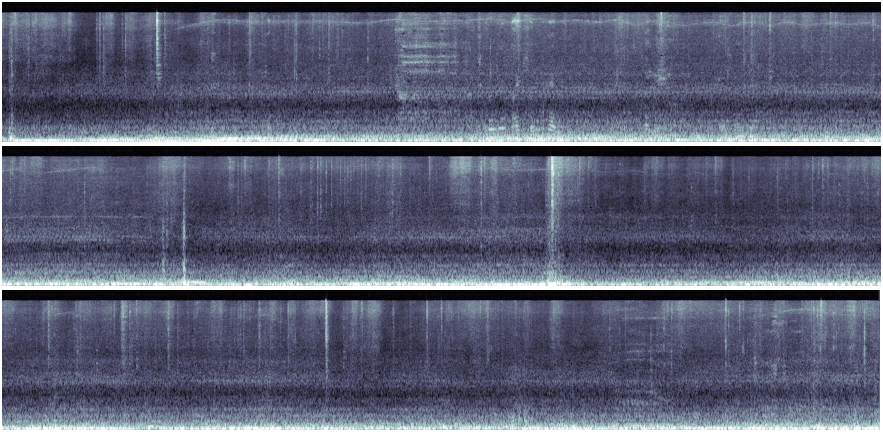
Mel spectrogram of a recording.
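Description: Car driving slowly along a narrow concrete lane, a steady low rumble of engine and tyres. There is a single sharp knock a little past halfway.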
